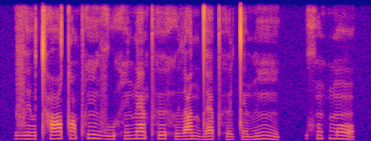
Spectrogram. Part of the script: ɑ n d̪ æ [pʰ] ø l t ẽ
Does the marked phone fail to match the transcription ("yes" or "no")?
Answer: no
